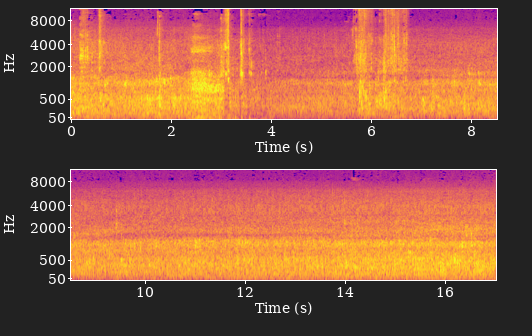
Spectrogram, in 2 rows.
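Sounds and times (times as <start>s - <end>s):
stream water running and trickling: 0.0s - 17.0s
water splashing: 5.6s - 6.9s.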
